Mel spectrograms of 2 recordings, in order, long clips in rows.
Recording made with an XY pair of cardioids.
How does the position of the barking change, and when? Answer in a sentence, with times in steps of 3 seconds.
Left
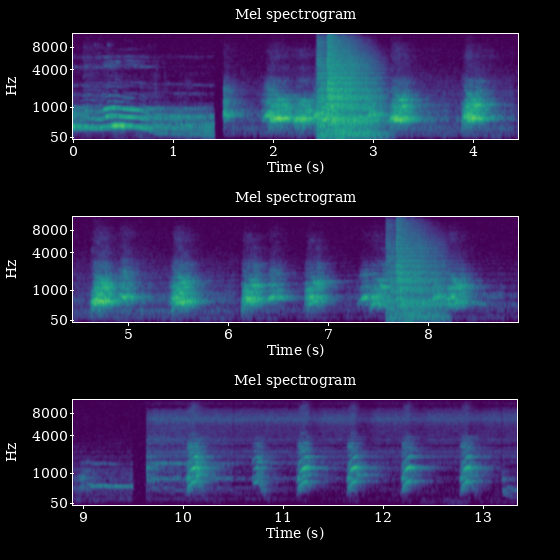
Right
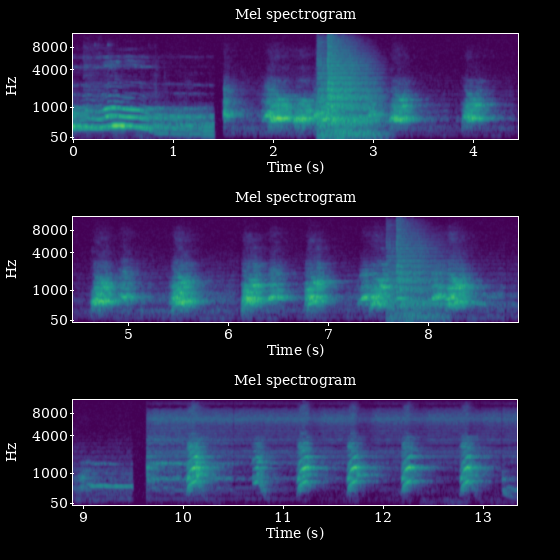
You can hear the barking in the centre from 0 s, on the left from 3 s and on the right from 6 s.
